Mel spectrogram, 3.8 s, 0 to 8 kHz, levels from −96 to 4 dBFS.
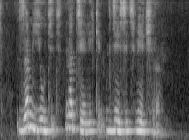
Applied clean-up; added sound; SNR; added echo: none; none; none; none.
